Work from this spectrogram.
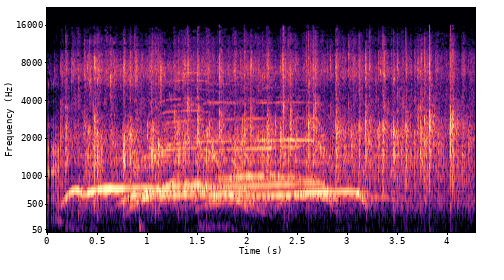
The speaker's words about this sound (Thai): ก็เสียงปรบมือให้จิมดอนแน่นด้วยค่ะ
